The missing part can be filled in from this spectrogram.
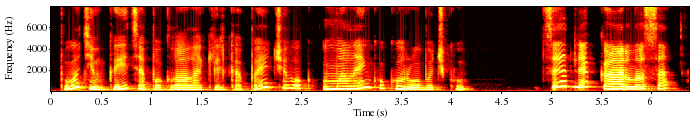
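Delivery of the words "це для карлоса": high, laughing voice. A cat packs cookies into a little box as a gift, laughing. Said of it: "засміялася вона".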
